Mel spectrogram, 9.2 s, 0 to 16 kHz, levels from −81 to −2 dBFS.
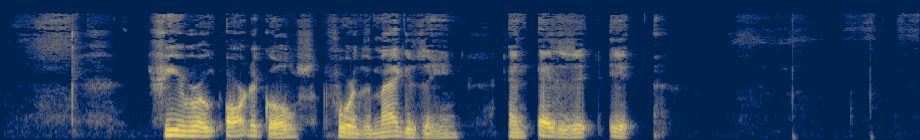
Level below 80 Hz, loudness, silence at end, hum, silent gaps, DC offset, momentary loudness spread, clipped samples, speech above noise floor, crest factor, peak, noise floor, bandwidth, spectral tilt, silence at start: -42 dBFS; -16 LUFS; 2.65 s; none; none; under 0.1%; 19 LU; under 0.1%; 58 dB; 18 dB; 0 dBFS; -73 dBFS; 11.5 kHz; -6 dB/octave; 0.5 s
